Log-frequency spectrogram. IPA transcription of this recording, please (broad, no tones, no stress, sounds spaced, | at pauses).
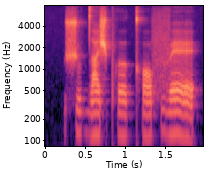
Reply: ʃ u d̪ a ʃ pʰ ɤ kʰ ɔ f v ɛ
